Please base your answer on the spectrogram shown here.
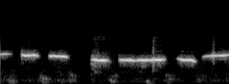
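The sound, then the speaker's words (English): A person whistles while working, producing a short tune of several sustained, clear notes with brief gaps between them, loud and alone. “Is he whistling? He's whistling while he works.”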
